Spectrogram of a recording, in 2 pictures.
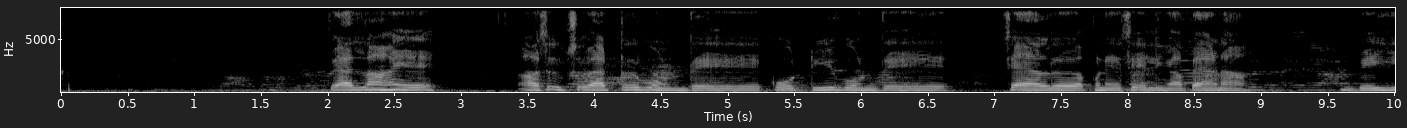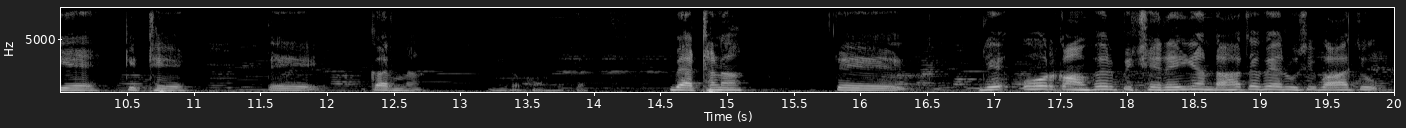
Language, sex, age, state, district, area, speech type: Dogri, female, 60+, Jammu and Kashmir, Samba, urban, spontaneous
